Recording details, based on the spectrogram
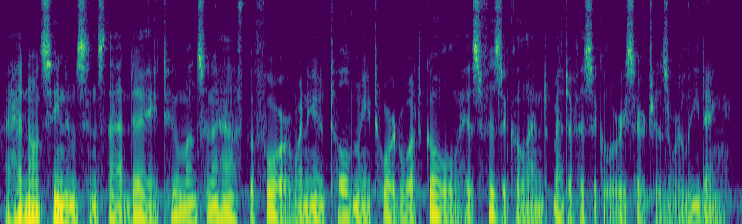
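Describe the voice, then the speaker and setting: Very deep, gravelly male horror narrator. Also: background noise. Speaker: narrator, channel host. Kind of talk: slightly dramatic horror story reading.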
